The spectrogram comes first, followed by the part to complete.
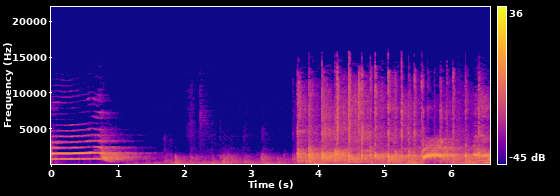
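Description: A child's high-pitched voice holds a long call for about a second. After a quieter stretch, a sudden loud hiss full of rapid clicks starts about two-thirds of the way in, with a short rising cry near the end.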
